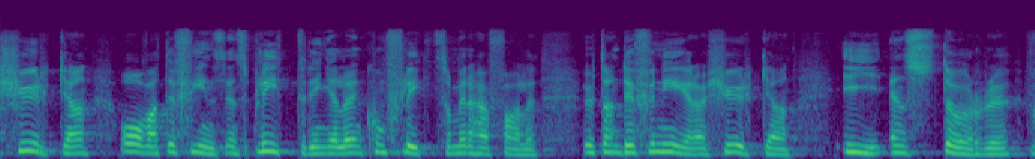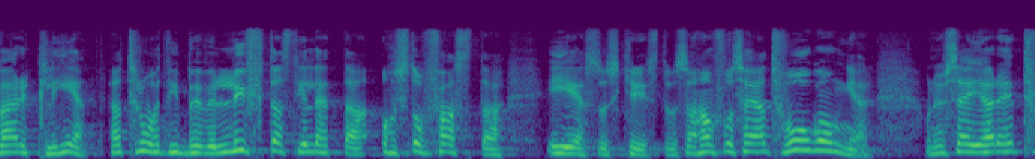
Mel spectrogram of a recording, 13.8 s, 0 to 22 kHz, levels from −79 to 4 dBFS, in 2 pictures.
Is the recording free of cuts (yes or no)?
no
